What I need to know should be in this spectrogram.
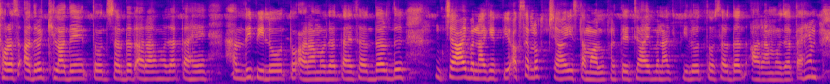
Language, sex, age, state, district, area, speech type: Urdu, female, 30-45, Bihar, Darbhanga, rural, spontaneous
